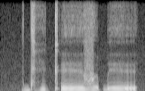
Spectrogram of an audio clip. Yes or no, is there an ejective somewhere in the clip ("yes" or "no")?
yes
